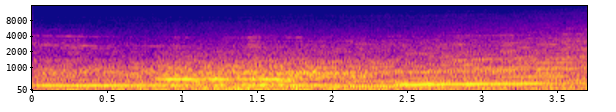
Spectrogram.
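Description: An Audi race car drones steadily in a sim racing game, holding a sustained engine tone with slight pitch shifts. It is quiet, distant and continuous.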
